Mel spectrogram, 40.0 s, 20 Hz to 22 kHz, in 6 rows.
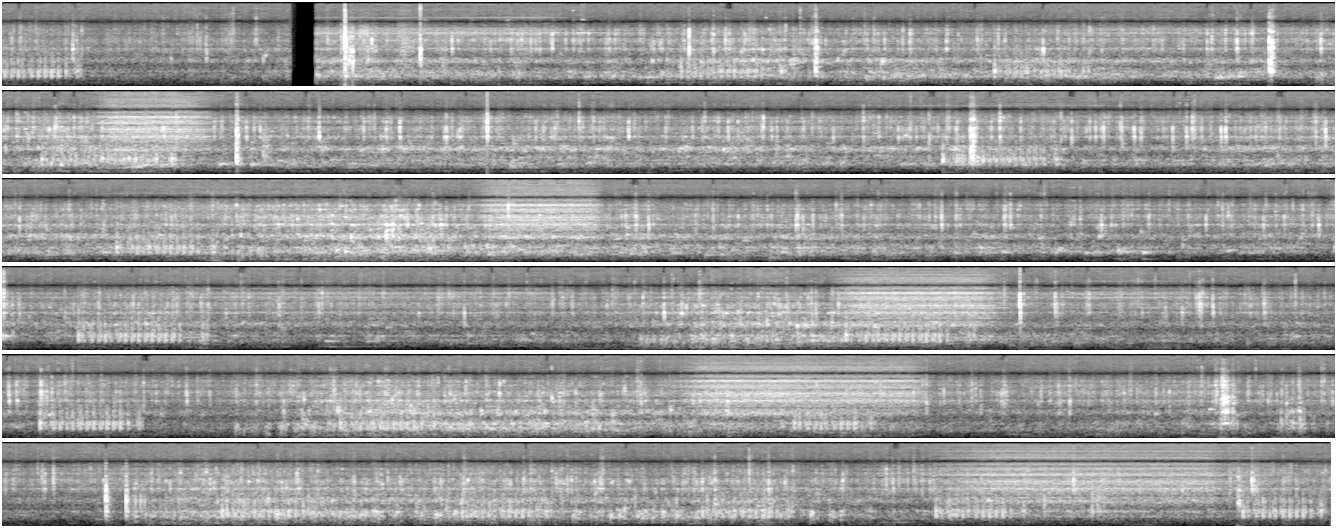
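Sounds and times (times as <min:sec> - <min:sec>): small clicks and crackles: 0:00.0 - 0:39.9
bubbling gushes: 0:03.0 - 0:19.1, 0:22.9 - 0:25.0, 0:26.8 - 0:31.0, 0:33.9 - 0:39.9
underwater hiss of moving water: 0:06.8 - 0:07.9, 0:14.2 - 0:16.8, 0:23.8 - 0:26.0, 0:29.8 - 0:31.6, 0:37.9 - 0:39.9.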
